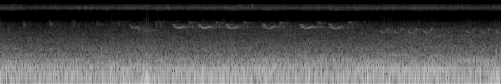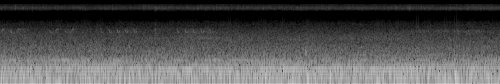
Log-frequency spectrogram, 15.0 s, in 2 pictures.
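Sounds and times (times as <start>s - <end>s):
low rumble: 0.0s - 15.0s
songbird singing: 0.0s - 15.0s.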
